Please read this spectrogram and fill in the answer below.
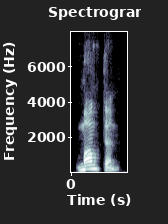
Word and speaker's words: Moncton: How do you pronounce the town? Moncton. Right. I wasn't sure. Yeah. Moncton, New Brunswick, Canada.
